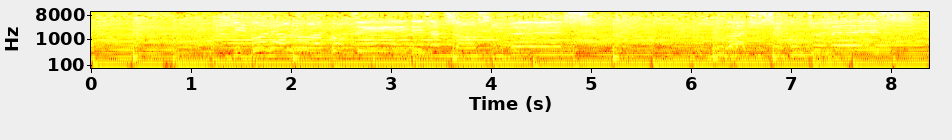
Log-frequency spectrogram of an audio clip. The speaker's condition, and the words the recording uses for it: No condition.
